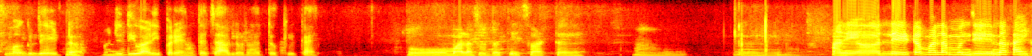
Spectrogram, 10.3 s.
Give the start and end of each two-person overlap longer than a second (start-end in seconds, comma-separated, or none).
none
